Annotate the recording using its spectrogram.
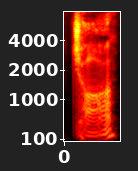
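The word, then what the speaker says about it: cha (茶): In the Mandarin and Cantonese dialects, the pronunciation is cha. In the Min dialects, it's de or ta. And in the Wu dialects, it's zhou or zhou.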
